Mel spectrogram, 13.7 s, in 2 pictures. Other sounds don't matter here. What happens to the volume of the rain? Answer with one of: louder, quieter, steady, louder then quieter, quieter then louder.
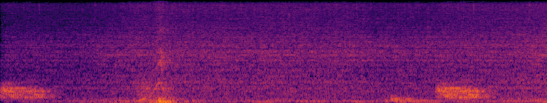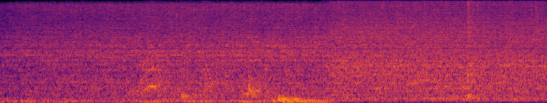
louder.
